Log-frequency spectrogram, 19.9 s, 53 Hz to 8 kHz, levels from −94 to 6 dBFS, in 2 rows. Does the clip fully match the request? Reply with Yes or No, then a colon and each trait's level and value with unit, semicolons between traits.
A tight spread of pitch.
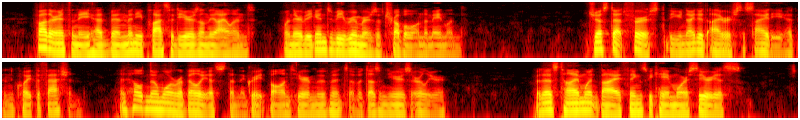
Yes: narrow, 2.3 semitones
